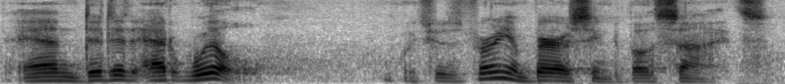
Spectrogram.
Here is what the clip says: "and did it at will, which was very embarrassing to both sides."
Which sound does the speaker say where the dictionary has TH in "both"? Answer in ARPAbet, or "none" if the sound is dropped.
TH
